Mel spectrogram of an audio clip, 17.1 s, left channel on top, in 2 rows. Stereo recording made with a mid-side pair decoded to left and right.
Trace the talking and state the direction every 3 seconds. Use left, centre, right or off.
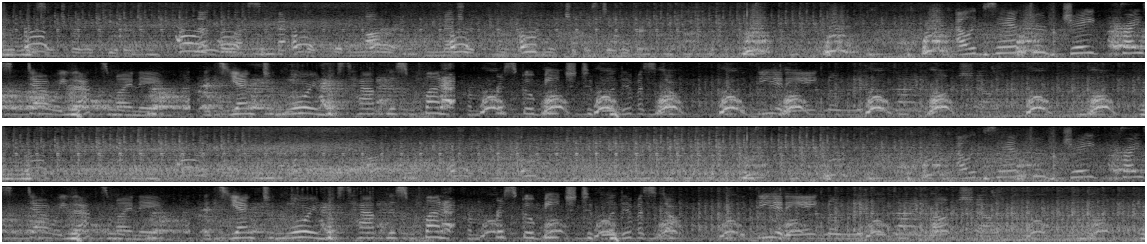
left, left, left, centre, right, right.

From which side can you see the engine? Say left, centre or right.
right.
